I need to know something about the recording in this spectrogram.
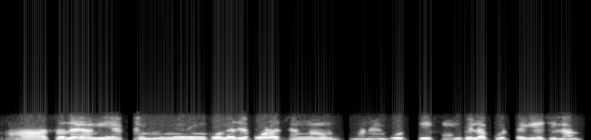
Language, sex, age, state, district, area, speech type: Bengali, male, 18-30, West Bengal, Dakshin Dinajpur, urban, conversation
